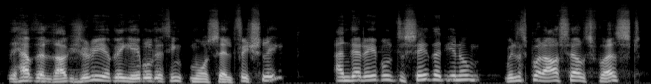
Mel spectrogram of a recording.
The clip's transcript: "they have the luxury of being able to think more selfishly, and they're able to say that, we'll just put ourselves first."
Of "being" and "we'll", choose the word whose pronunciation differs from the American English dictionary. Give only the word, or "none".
we'll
